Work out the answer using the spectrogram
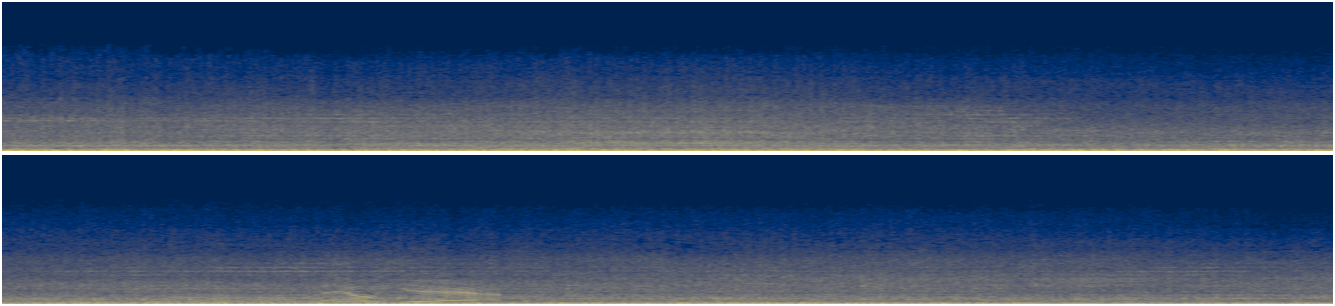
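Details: Maliboom freshly rebuilt engine, first fire, exhaust opened: loud, deep, steady rumble with even pulses; fires cleanly and holds a healthy, steady idle.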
